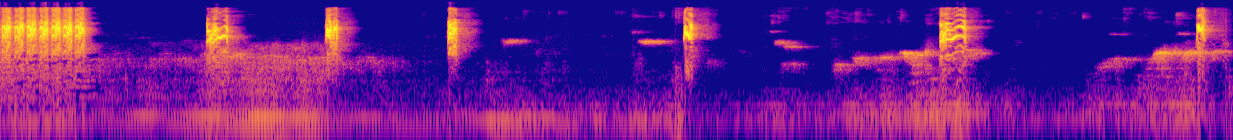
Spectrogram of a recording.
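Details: Crimson sunbird in full song, a caged songbird delivering a long high chattering burst followed by several short sharp buzzy notes spaced irregularly, with thin faint whistled notes between them.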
